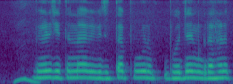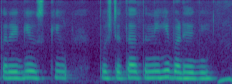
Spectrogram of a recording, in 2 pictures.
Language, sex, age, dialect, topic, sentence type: Hindi, female, 18-24, Kanauji Braj Bhasha, agriculture, statement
